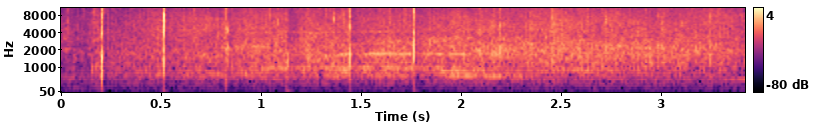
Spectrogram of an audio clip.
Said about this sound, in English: It's 9:15, so I'm going to require you to clap right now to prove that you're awake.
